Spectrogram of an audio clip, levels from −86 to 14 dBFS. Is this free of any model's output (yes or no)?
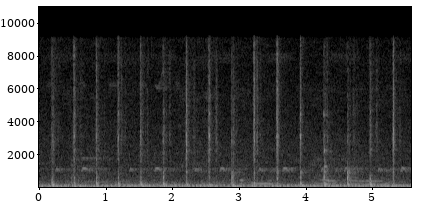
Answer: yes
